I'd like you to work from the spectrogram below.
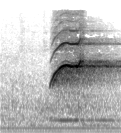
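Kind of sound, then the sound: human body sound, person whistling loudly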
